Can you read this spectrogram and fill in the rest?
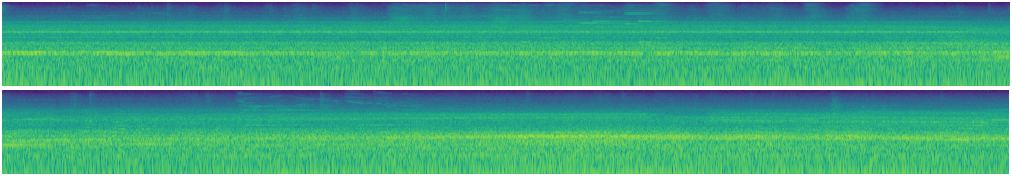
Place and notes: Cianjhen, Kaohsiung - Take the MRT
